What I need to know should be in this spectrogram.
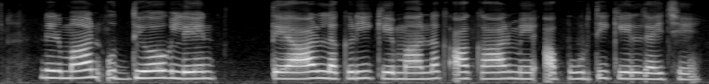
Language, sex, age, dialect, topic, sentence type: Maithili, female, 36-40, Eastern / Thethi, agriculture, statement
